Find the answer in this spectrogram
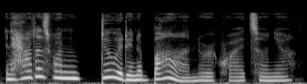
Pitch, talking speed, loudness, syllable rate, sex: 230 Hz, 215 wpm, -17 LUFS, 5.5 syllables/s, female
